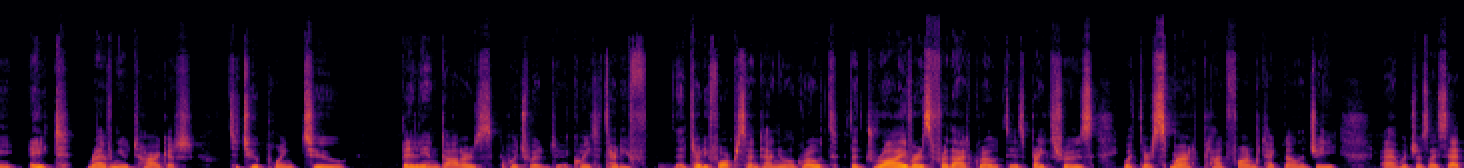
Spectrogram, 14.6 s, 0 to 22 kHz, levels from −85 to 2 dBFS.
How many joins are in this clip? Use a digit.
2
